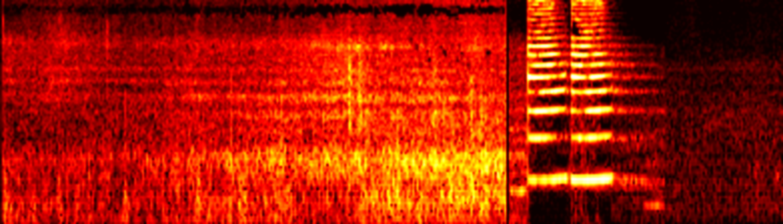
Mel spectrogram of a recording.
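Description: A regional multiple-unit train passing by, its rumble and rolling noise growing louder, then two short blasts of a train horn at one steady pitch, the second cut off abruptly.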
